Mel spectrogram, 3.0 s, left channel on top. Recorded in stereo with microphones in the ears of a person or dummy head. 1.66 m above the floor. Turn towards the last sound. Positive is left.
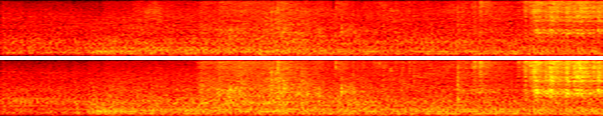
turn(degrees=-35)  # may be behind; listen again after turning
